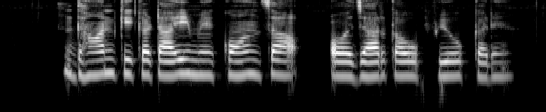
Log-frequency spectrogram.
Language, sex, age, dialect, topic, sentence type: Magahi, female, 25-30, Southern, agriculture, question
